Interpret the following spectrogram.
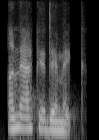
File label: "unacademic", Indian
